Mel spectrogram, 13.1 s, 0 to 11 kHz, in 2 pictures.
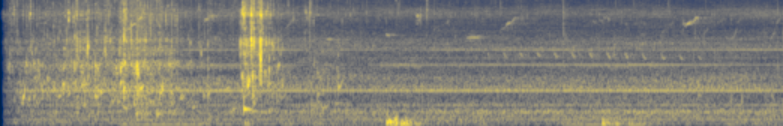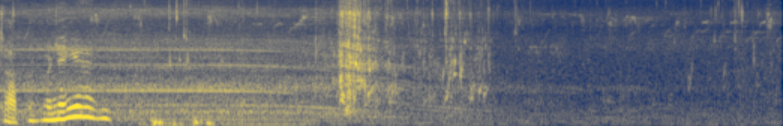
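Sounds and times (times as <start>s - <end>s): water splashing and trickling: 0.0s - 3.8s, 9.1s - 11.0s, 12.2s - 13.0s.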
